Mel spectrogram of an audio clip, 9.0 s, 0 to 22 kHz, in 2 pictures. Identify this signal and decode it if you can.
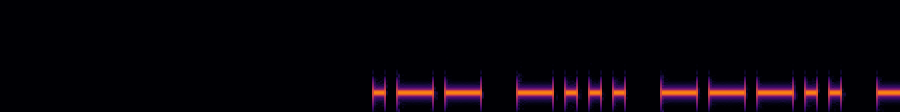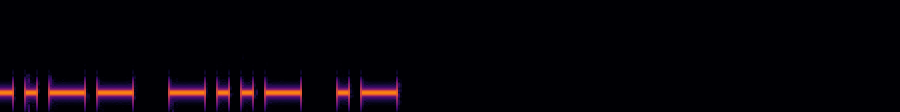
Morse code, heard as a keyed tone, about 21 wpm, 700 Hz. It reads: WB8YXA
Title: USA Call Signs - 6 Characters - Repeated 2x - 20wpm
